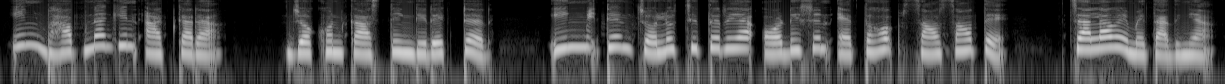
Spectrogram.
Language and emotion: Santali, sad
